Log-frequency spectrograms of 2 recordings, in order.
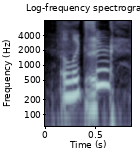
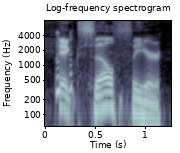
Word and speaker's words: Excelsior: Elixir? Excelsior.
